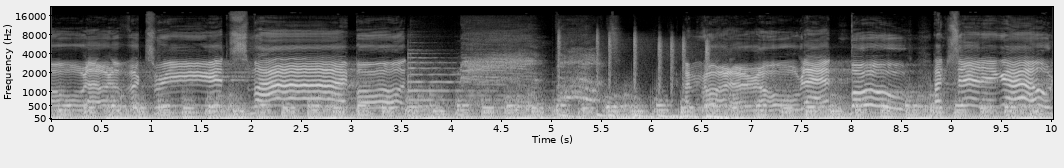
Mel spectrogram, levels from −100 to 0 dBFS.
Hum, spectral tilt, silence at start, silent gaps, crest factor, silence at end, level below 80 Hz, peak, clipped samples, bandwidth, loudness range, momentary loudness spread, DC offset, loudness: none; -6.5 dB/octave; 0 s; none; 16 dB; 0 s; -22 dBFS; -2 dBFS; under 0.1%; 11.5 kHz; 2 LU; 5 LU; under 0.1%; -18 LUFS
